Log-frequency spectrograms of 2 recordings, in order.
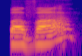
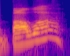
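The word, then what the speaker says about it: בו: That's the word, pronounced bava, or bawa, or bo.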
